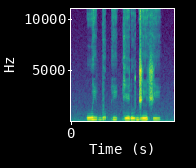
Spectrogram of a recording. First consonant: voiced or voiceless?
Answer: voiced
